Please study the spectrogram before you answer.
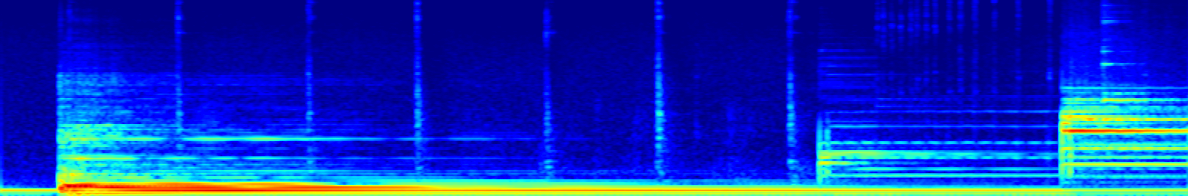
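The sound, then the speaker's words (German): A copper bell rings with a deep, sustained humming tone that swells in loudly and lingers. Fresh strikes later add brighter, higher overtones, and faint ticking clicks run throughout. “Glocke. Kupfer. Glocke tönte.”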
